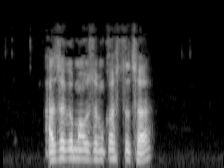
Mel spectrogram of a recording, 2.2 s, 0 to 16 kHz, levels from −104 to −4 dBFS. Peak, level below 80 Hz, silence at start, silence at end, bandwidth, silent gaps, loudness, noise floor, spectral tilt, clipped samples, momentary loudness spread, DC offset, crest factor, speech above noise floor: -6 dBFS; -70 dBFS; 0.45 s; 0.75 s; 9.6 kHz; none; -27 LUFS; -85 dBFS; -5.5 dB/octave; under 0.1%; 5 LU; under 0.1%; 22 dB; 58 dB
